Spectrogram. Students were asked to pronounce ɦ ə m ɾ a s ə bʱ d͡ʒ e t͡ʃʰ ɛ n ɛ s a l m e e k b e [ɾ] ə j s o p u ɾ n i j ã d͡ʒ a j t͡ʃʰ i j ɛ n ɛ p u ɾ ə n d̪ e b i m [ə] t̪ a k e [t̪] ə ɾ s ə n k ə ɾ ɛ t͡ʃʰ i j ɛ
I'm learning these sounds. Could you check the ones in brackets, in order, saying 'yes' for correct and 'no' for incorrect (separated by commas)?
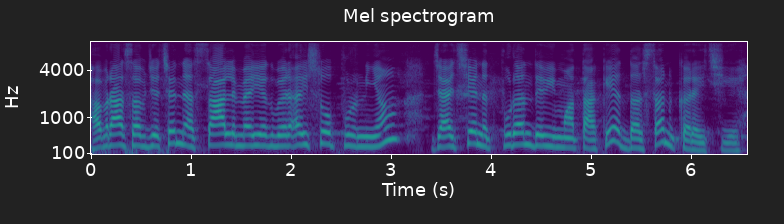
yes, no, no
